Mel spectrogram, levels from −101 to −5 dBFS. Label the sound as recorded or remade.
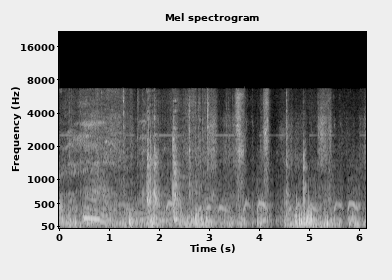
recorded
